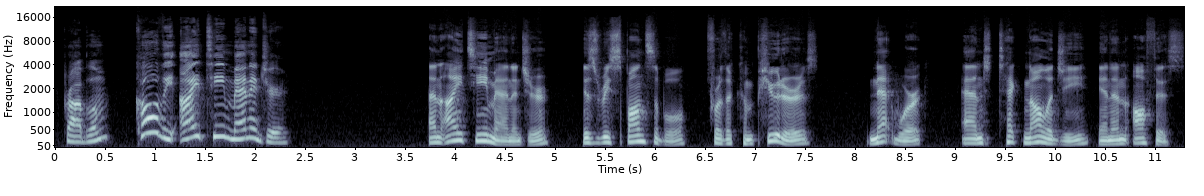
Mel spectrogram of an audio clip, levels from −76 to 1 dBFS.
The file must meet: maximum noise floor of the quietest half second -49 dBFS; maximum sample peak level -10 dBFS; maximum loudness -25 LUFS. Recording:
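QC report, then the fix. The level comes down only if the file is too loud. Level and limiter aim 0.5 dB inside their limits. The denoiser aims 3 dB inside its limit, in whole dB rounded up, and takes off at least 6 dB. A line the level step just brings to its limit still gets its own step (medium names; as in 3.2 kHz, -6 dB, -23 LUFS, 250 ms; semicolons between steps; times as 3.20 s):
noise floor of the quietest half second -59 dBFS: pass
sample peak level -2.0 dBFS: fail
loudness -17.5 LUFS: fail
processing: trim -8 dB; peak limiter -10.5 dBFS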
